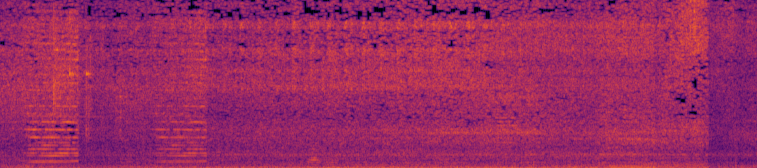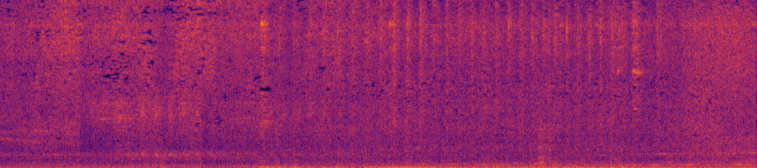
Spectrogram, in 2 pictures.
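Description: A vehicle horn beeps twice in quick succession, then steady traffic and workshop noise carries on, with a heavier low rumble near the end.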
